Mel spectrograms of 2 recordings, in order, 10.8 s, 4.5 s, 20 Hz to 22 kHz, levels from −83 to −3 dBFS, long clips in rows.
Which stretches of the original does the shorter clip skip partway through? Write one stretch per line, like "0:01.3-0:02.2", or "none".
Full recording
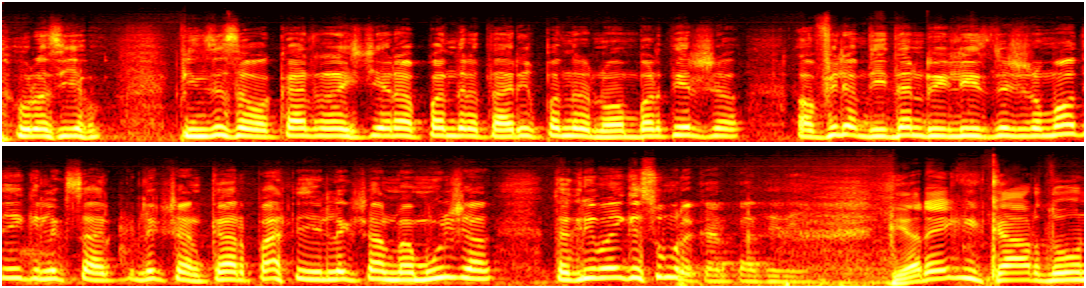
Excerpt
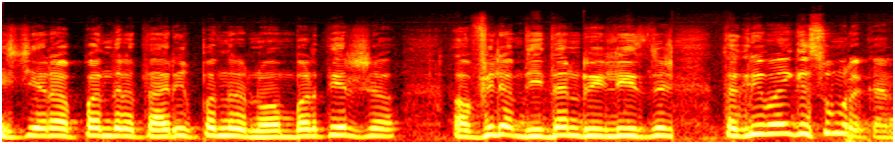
0:05.1-0:07.9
